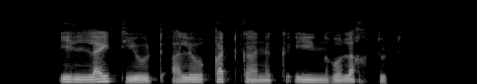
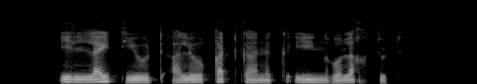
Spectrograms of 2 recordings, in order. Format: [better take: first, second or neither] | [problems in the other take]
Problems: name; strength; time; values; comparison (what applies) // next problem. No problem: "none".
second | noise reduction (neural mask model Resemble Enhance denoiser)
